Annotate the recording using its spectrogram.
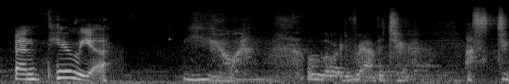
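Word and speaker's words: Phantylia: That's how you pronounce the name, Pantilia.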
